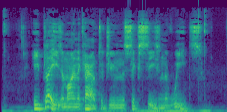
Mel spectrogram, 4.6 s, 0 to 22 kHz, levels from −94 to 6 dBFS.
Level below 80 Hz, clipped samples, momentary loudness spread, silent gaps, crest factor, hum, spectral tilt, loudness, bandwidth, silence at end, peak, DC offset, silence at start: -34 dBFS; under 0.1%; 14 LU; none; 18 dB; none; -2.5 dB/octave; -15 LUFS; 17 kHz; 0.35 s; 0 dBFS; under 0.1%; 0.05 s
